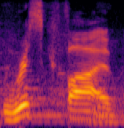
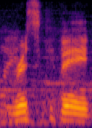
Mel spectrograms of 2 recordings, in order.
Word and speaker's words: RISC-V: that unifies AI and risk 5 under a single software solution. So it's radically going to change the way we do AI going forward. Wow. Engineers is pronounced risk 5 not risk B.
